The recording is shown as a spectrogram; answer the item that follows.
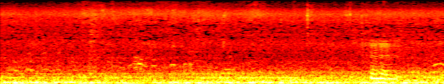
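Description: Car engine and tyres heard from inside the cabin, a low steady rumble as the car rolls slowly along.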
